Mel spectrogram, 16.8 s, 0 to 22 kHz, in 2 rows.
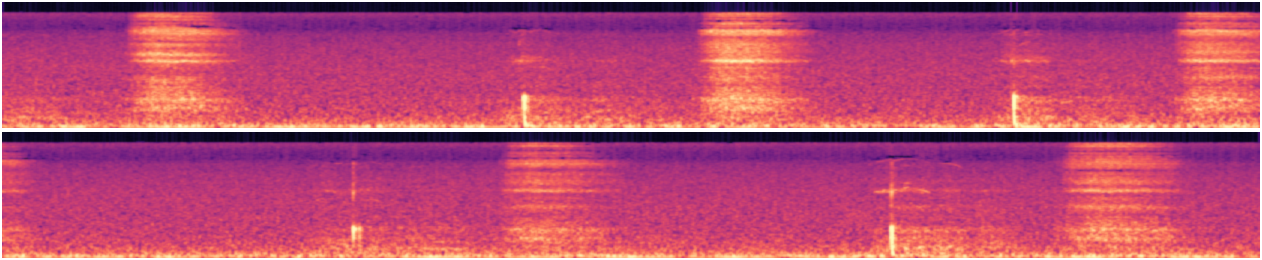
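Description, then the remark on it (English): A recording made at night at 4:57 a.m.: loud snorting inhales from a sleeper repeat steadily about every four seconds, each a harsh rasping burst, with a faint click between breaths and no talking. “So the breathing in is the tennis noise of the ball, and the breathing out is the.”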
